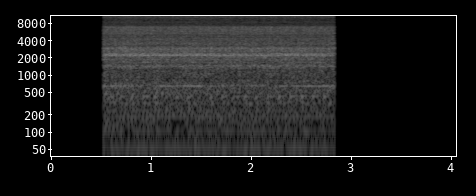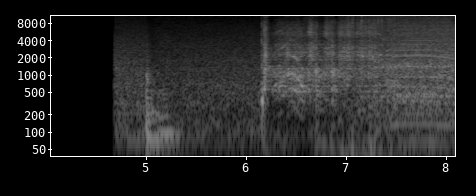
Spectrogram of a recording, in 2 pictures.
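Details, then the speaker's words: Ford BA Falcon after its noisy worn top idler pulley on the serpentine belt was replaced: the engine fires after a short crank and runs evenly, much quieter, with no squeal or chirp from the belt. Quiet belt drive after repair. "oh yeah definitely notice straightaway the difference in the sound much quieter again like it should be"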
